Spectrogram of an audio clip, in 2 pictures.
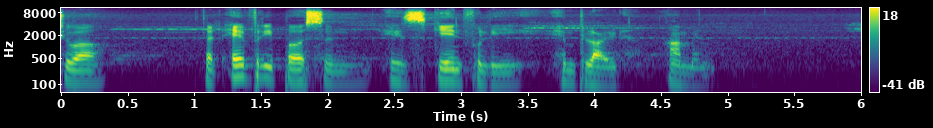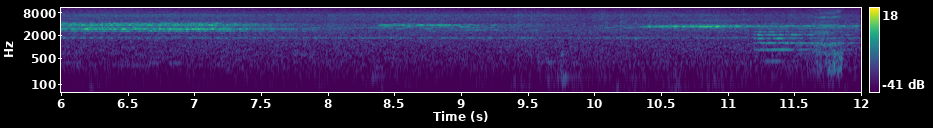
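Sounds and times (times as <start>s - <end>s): faint high-pitched squealing tones: 0.0s - 5.2s, 5.8s - 12.0s
low background noise: 0.0s - 12.0s.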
